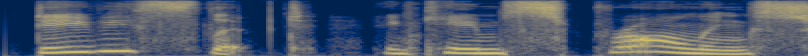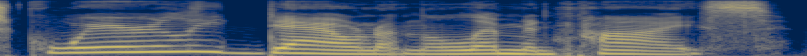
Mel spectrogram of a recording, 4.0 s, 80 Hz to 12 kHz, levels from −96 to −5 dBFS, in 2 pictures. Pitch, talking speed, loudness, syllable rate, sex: 260 Hz, 165 wpm, -22 LUFS, 4.6 syllables/s, female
